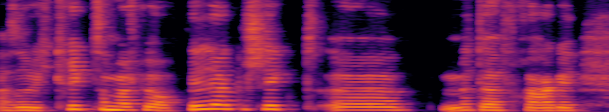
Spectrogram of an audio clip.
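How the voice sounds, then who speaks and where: A woman speaks with a plain, everyday voice. Her pitch is fairly high, with ordinary pitch variation. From Upper Franconia, Germany. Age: 30s. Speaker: photographer. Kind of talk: interview.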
